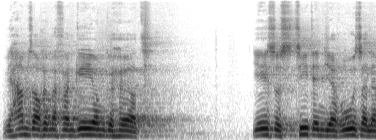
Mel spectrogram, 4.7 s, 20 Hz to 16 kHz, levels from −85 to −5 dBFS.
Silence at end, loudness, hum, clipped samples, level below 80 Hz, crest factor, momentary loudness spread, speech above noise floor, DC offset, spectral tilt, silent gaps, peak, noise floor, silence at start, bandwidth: 0 s; -16 LUFS; none; under 0.1%; -62 dBFS; 14 dB; 7 LU; 48 dB; under 0.1%; -6.5 dB/octave; none; -2 dBFS; -63 dBFS; 0.05 s; 15.5 kHz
